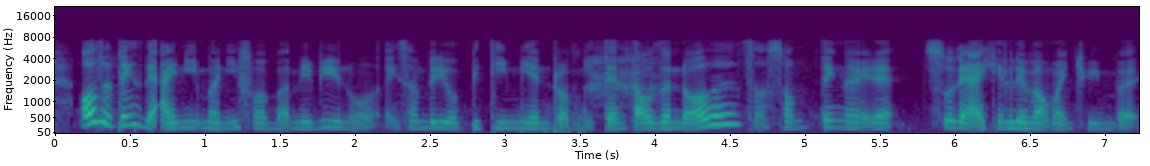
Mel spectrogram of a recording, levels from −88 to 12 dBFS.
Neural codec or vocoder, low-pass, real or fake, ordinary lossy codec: none; 7.2 kHz; real; none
